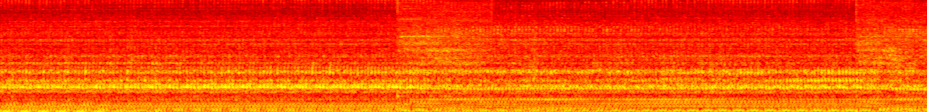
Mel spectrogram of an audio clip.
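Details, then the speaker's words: GEN-MED Aspirator Model A suction pump running in a demonstration, pulling good suction: loud, steady mechanical drone with rapid rhythmic pulsing from the motor. "can see it's getting good suction as it mention it's in real nice cosmetic condition"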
